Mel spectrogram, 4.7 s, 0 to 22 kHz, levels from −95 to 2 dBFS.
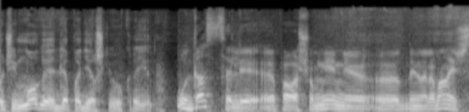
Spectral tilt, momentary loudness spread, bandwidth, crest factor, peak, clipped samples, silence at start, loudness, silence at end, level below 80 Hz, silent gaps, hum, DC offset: -5.5 dB/octave; 5 LU; 17 kHz; 12 dB; -8 dBFS; under 0.1%; 0 s; -19 LUFS; 0 s; -40 dBFS; none; none; under 0.1%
